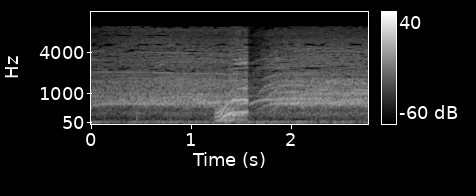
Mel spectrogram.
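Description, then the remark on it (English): A steady roar of a large crowd screaming and cheering on a count of three fills the whole stretch, with a loud rising whoop of cheering near the middle that cuts off abruptly before the din resumes. “On the count of three, their hands and scream.”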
